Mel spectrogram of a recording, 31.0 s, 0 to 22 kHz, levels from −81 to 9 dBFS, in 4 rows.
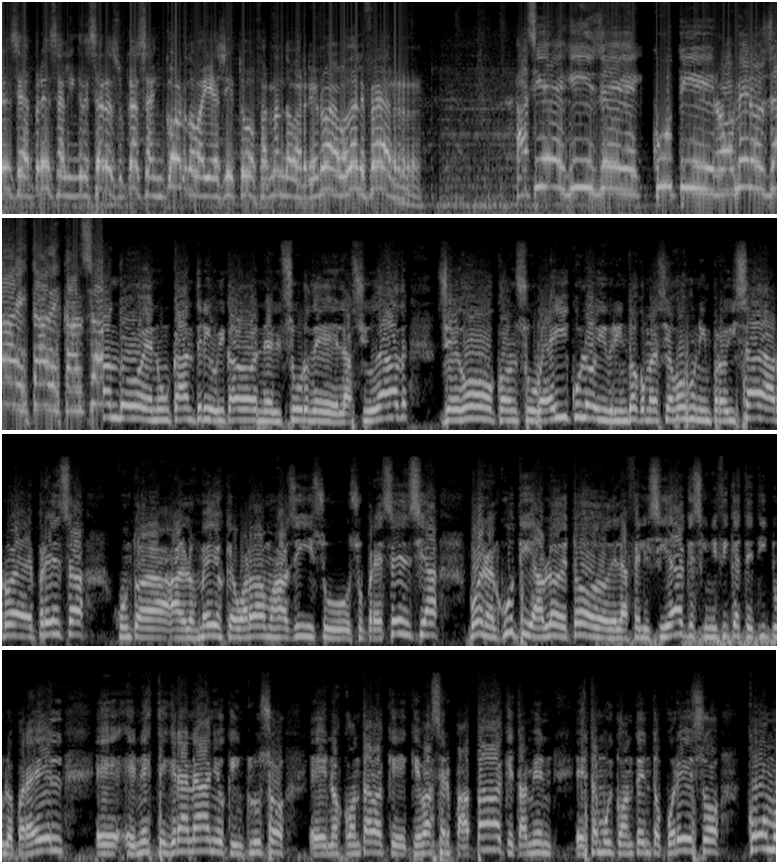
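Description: From 0.0 to 8.76 s, planar audio read as interleaved: each block's run of left samples followed by right samples is taken as alternating pairs, so each 11.61 ms block plays twice at double speed. Blocks this short, fitting 512 samples, yield a robotic buzz at 86.1 Hz without a clear octave shift.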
